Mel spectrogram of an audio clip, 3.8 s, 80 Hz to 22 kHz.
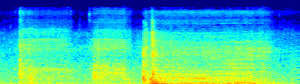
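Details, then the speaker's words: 1969 Chevrolet Chevelle SS 396 tribute, power windows with many new motors and lubricated tracks: steady low motor hum, no grinding or hesitation, front and rear windows travel fully up and down; healthy. "just want to show you this cool out of these power windows don't whoops sorry I got them back here go all the way up and down very nicely slip across this other side pass in your window that's the rear one go nicely they work"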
